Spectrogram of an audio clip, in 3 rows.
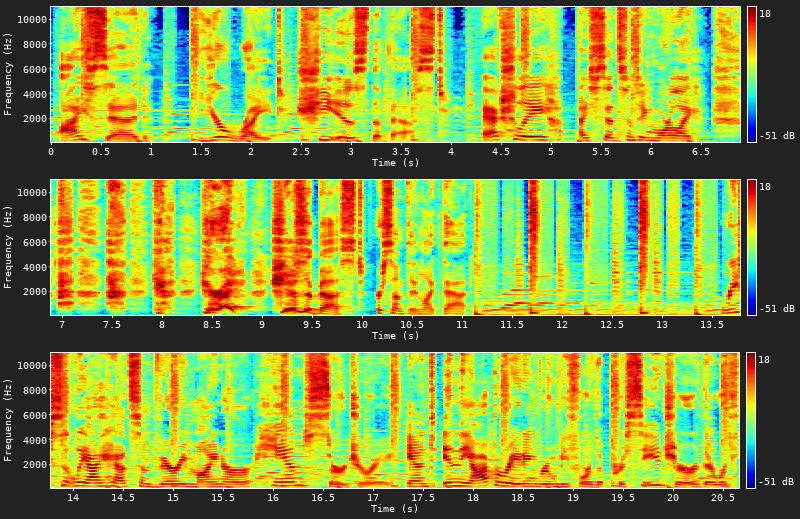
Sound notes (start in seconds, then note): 6.7 panting; 12.0 upbeat music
